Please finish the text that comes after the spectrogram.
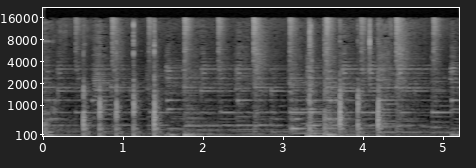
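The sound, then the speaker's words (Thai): Several sharp knocks on the wooden door of the dwarfs' house, made by the disguised queen in the Snow White tale, come in short irregular bursts, clear, with a soft sustained musical tone underneath. “เมื่อเตรียมแอปเปิลพร้อมแล้ว นางก็แต่งหน้าแต่งตัวเหมือนกับสาวชาวไร่ข้ามเขาไปเจ็ดลูก เพื่อไปอยังบ้านของคนแคระ เมื่อไปถึงก็เหมือนเดิม นางเคาะประตู”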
